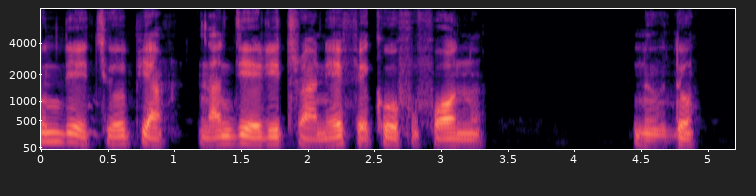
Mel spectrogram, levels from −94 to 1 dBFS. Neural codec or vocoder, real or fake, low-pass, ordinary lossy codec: none; real; none; none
